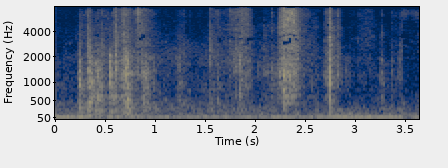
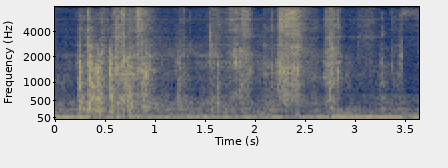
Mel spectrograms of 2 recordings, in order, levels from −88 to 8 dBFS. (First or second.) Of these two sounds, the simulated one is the second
